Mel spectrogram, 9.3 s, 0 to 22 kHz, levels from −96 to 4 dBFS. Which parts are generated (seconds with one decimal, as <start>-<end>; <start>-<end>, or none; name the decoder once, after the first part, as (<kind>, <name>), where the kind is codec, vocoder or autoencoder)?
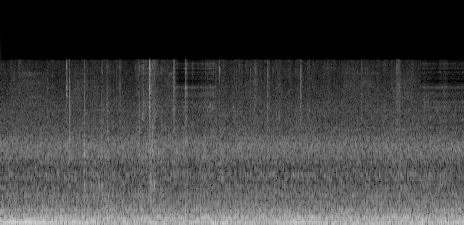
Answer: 3.5-4.3 (codec, SNAC); 8.4-9.3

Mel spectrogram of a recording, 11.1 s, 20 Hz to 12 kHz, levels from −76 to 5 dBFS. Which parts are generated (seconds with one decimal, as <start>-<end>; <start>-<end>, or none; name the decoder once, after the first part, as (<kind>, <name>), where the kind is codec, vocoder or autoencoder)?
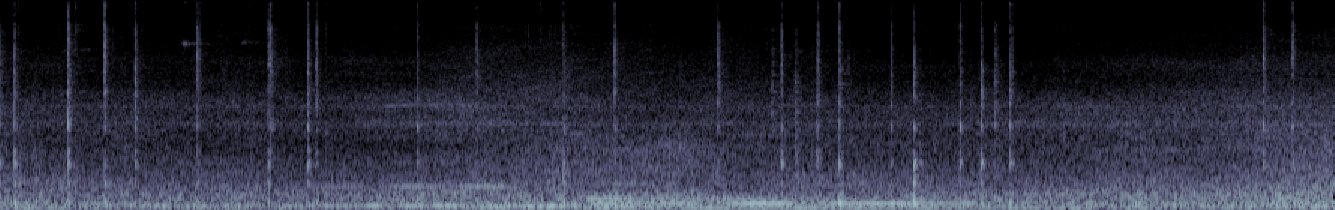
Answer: none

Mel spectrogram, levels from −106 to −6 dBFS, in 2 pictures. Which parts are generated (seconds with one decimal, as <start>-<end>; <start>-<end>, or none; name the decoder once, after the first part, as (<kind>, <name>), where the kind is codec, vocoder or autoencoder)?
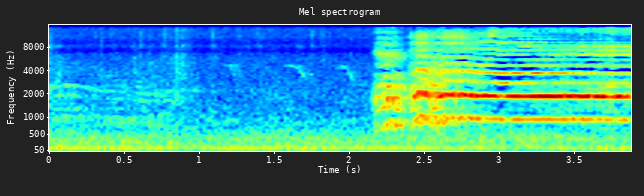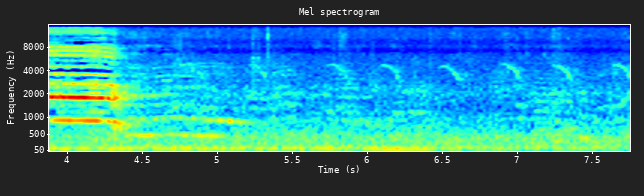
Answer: none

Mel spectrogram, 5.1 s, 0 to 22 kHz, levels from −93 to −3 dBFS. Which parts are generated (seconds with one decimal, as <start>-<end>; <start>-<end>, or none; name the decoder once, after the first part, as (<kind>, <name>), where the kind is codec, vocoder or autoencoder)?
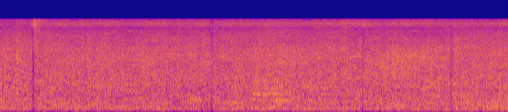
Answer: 0.5-5.1 (codec, SNAC)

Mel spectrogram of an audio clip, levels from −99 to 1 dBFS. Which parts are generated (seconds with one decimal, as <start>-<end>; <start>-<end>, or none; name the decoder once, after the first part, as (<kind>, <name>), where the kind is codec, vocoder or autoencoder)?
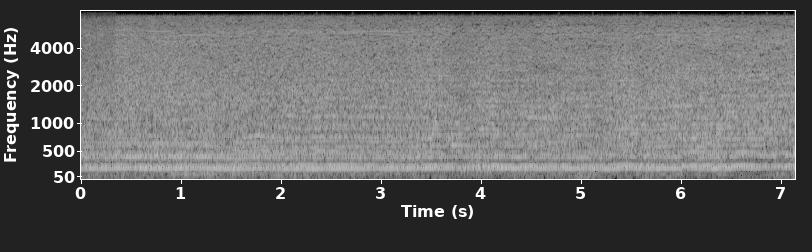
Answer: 3.4-5.6 (codec, SNAC); 6.0-7.1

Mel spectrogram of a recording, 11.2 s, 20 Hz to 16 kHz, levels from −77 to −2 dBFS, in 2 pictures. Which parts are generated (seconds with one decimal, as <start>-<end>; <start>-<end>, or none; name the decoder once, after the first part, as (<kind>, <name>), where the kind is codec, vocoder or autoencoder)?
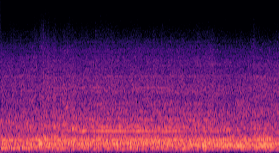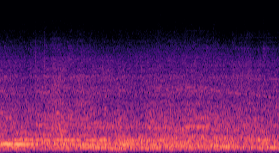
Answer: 0.7-1.3 (codec, SNAC); 4.1-9.3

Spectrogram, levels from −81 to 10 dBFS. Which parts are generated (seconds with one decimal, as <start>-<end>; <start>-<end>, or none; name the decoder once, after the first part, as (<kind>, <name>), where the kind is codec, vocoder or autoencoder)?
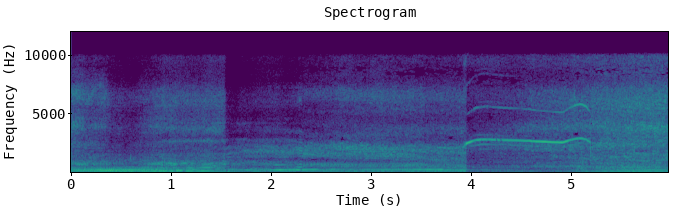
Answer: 0.9-2.3 (codec, SNAC)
